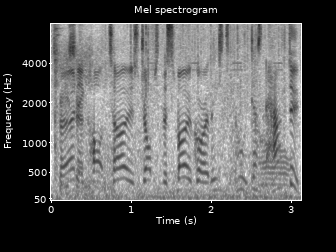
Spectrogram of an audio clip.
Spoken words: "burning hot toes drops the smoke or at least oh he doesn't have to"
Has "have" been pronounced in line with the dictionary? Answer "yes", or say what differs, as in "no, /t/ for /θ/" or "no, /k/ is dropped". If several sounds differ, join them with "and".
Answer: no, /f/ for /v/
